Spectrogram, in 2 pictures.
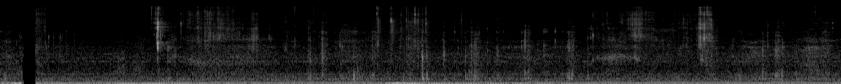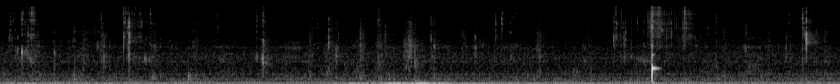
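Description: Close-miked eating sounds: a person chewing a fast-food sandwich and a breaded chicken nugget, with wet mouth noises and scattered crisp bites and crunches over a low steady hum. There is one sharp click about fifteen seconds in.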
